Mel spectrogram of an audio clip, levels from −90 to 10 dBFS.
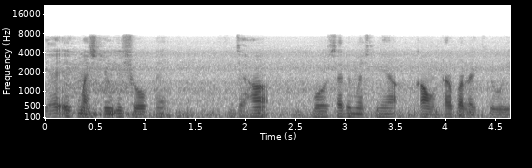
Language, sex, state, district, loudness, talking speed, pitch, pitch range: Hindi, male, Bihar, Jamui, -22 LUFS, 195 wpm, 100 Hz, 100-105 Hz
